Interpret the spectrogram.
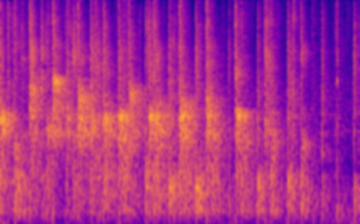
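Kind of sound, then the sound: crowd, applause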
